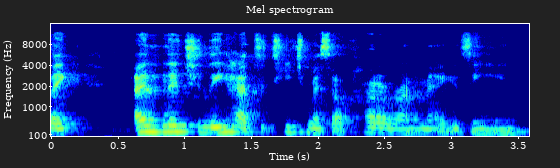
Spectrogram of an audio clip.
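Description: A woman's somewhat breathy voice. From Bermuda. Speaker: handbag designer. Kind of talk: interview.

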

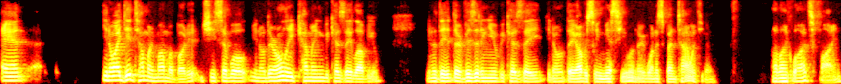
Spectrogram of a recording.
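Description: Speaking with a Maritime Canadian accent at a fairly quick pace, this voice has a dark, mellow tone and ordinary pitch variation, set against a quiet background. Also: man, medium pitch for a man. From Nova Scotia, Canada. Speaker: psychic medium and TV host. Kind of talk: casual interview chat.

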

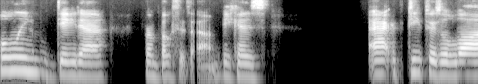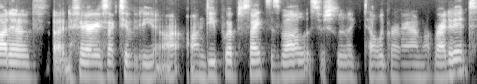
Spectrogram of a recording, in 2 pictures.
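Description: Against a quiet background, a woman with a plain, everyday voice talks fairly quickly, her fairly low pitch carried by fairly even intonation. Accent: American. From US Pacific Northwest, Washington State. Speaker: cyber threat intelligence advisor. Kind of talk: interview.

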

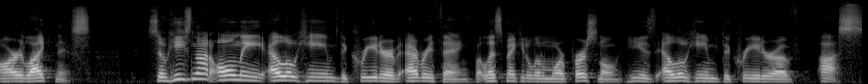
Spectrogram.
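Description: A man with a fairly high pitch at a moderate pace. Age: 40s. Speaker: pastor. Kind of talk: sermon. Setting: church. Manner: animated.

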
